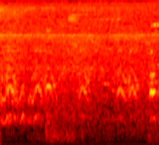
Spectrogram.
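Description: wild turkey hens calling

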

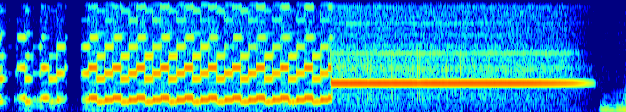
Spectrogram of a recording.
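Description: telephone dialing tones

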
